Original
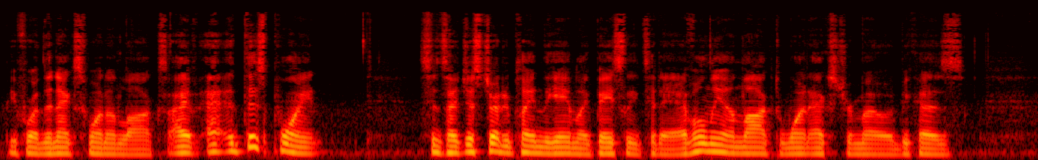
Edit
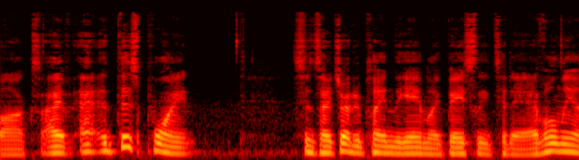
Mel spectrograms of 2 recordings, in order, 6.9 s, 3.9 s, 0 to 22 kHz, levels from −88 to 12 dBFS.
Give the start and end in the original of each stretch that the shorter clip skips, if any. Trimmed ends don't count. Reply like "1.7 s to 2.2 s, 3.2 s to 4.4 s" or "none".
3.1 s to 3.2 s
